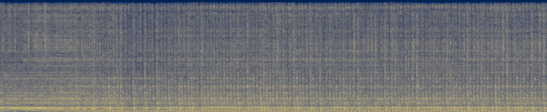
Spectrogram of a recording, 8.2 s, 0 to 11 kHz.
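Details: 1977 Kawasaki KE100 two-stroke enduro, first start in over 10 years, won't run without choke: revs and crackles unevenly, rpm hunting, no steady idle; air screw turned in, owner suspects gas cap not venting.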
